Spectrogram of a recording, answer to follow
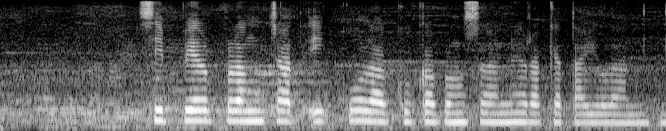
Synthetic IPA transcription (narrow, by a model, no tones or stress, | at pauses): sipɪlpləŋt͡ʃat̪ikulaɡ̥ṳkaba̤ŋsaneɾakɛt̪ailan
